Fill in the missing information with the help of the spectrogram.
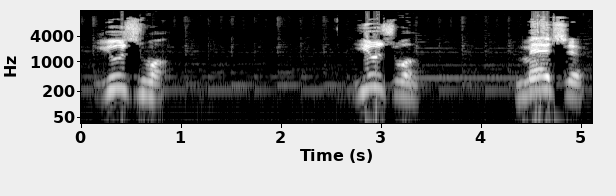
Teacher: Okay, then we have sh, sh. Now, this one is a voiced palatoalveolar fricative consonant sound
